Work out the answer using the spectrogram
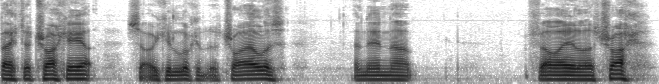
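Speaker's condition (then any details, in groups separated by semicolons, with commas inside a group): Motor neurone disease; diagnosed about a year ago, began with arm cramps then tingling up arm, progressive decline; living in aged care after going downhill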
